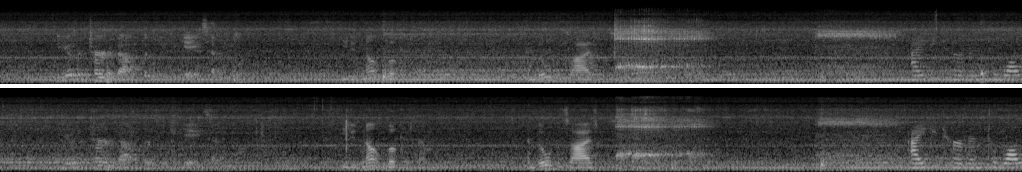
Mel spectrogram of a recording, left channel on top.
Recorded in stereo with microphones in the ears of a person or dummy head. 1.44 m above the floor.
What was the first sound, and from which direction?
A man speaking, 40° left (ahead or behind).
